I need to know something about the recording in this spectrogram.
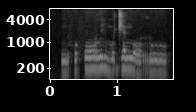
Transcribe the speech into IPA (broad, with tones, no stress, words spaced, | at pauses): ŋɪ˨fʊ˦ foː˦li˦˨mʊ˦d͡ʒɛ˦ ŋoː˨ruː˦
